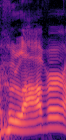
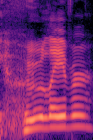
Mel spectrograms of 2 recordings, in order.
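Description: First: Hulaver said hoo-LAH-ver; broad A pronunciation. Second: Hulaver said hoo-LAY-ver; long A pronunciation. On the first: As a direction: say Hulaver with a middle syllable like "lah". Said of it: "I don't know". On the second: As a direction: say Hulaver with a middle syllable like "lay". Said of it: "I don't know if it's". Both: Shown as a demonstration.

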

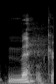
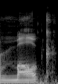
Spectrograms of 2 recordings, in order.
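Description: First: "Milk" drawn out with short i; standard pronunciation. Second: "mulk" drawn out with uh vowel; variant pronunciation. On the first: Echoing friend's quiz, slow "Milk" with short i. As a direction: say "Milk" slowly, like silk. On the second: Echoing friend's quiz, slow "mulk" with uh vowel. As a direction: say "mulk" slowly, like bulk. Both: Shown as a demonstration. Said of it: "Milk or mulk?".

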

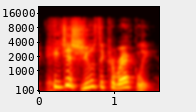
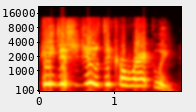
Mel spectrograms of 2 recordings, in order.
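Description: First: Said in the usual way. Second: He just used it correctly, cried out high and loud; shouted disbelief. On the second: Real, not acted. Reacting to the clip, a high, loud mock-anguished cry.

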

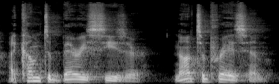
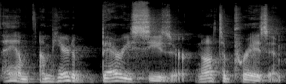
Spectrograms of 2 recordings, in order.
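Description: First: Measured, formal stage reading of the line; Shakespearean oration. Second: Higher, chatty bro take on the famous line; casual modern paraphrase. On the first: Shown as a demonstration. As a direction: weigh each word like a stage actor. Recited line, then paraphrased later. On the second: Retold or imitated. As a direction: toss it off like a buddy. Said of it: "Mark Antony's like".

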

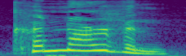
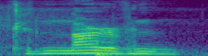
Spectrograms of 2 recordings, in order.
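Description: First: Carnarvon with a high falling tune; Carnarvon, high and stressed. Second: Carnarvon said lower and softer. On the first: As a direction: say Carnarvon emphatically, pitched up. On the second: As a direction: say Carnarvon quietly, pitched down. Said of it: "No, that's not better". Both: Shown as a demonstration.

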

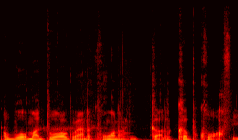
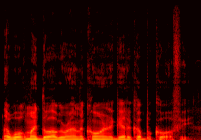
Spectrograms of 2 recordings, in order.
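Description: First: Low, soft attempt at Brooklyn; clumsy Brooklyn accent. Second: Low, quick Brooklyn delivery; Brooklyn accent. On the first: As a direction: have a half-hearted go at a Brooklyn accent. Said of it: "about as good as it's gonna get". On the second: Shown as a demonstration. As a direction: rattle it off in a thick Brooklyn accent. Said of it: "Can you do a Brooklyn accent?".

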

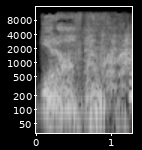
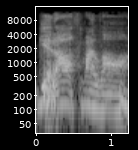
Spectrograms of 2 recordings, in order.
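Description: First: Put-on very slow growled old-man line; a lightly done Eastwood, dragging it out; Clint Eastwood impression. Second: Put-on slow, a bit softer growled old-man line; Clint Eastwood impression. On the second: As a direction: drag it out like Eastwood again. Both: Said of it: "I used to be able to do a Clint Eastwood".

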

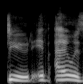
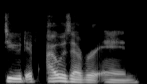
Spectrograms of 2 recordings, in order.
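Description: First: High, loud catty mocking voice. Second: Said in the usual way. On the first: Shown as a demonstration. Mocking a friend's text in a catty high voice. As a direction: sneer it out like a catty gossip. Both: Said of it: "I just give him this voice".

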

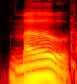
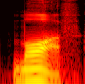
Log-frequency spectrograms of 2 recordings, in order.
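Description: First: "Mauve" with a long O, like "mohv". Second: "Mauve" with an "aw", like "mawv"; aw-vowel mauve. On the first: Host weighing the color's pronunciation, long-O "Mauve". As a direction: settle on "Mauve" rhyming with stove. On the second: Host testing the color's pronunciation, "aw" in "Mauve". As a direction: try "Mauve" as "mawv", falling. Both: Shown as a demonstration. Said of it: "I think mauve or mauve".

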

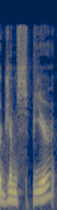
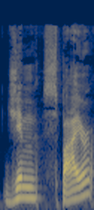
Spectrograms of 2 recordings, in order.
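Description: First: "Spear" rhyming with beer; Spear pronunciation. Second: "Spire" rhyming with fire; Spire pronunciation. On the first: Podcaster offering another surname reading, "Spear" said like fear. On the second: Podcaster guessing a listener's surname, "Spire" said like fire. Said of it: "or Jim Spear". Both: Shown as a demonstration.

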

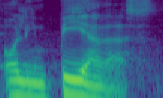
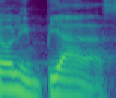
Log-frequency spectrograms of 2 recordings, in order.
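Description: First: OLIMPIADAS stressed on PI, slow; hiato, forma esdrújula. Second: OLIMPIADAS with stress on the A; diptongo, forma llana. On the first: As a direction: break Olimpiadas into o-lim-PI-a-das. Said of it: "se dice Olimpiadas". (Olimpiadas esdrújula y lenta, acento en PI) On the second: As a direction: say Olimpiadas with "pia" run as one syllable. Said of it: "no se dice Olimpiadas". (Olimpiadas llana, acento en la A) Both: Shown as a demonstration.

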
